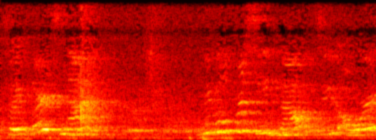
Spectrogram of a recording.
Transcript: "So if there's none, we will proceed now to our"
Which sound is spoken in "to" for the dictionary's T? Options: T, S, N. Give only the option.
S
